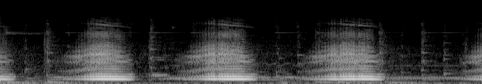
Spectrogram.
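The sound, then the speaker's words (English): A male bullfrog bellows three times in a steady rhythm, each deep, droning call swelling and lasting about a second, loud with faint background noise between. “That's not surprising when you hear the bellow of a male bullfrog.”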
